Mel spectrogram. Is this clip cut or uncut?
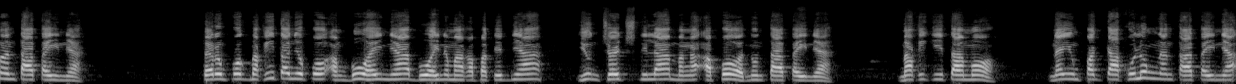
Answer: uncut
